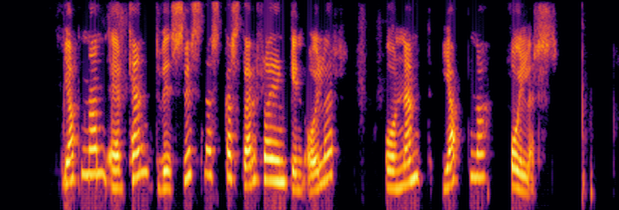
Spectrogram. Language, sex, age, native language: Icelandic, female, 30-39, Icelandic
